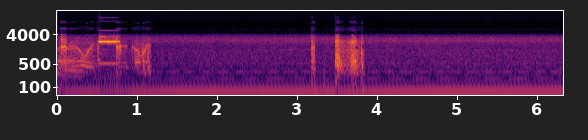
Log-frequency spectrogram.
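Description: Steady hiss and hum of the Apollo 11 air-to-ground radio channel. About half a second in comes one short high beep near 2.5 kHz, a Quindar tone marking a Mission Control transmission. A brief snatch of voice breaks in about three and a half seconds in.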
